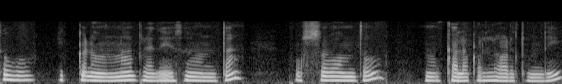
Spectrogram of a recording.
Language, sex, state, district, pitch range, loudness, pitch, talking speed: Telugu, female, Andhra Pradesh, Krishna, 175-200 Hz, -16 LUFS, 185 Hz, 65 wpm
